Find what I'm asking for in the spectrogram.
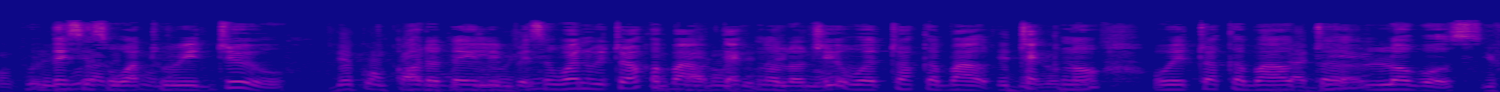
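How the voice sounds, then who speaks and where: Noticeable background noise is audible throughout. The talking proceeds at a moderate pace. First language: not English. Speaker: summit panelist. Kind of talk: panel discussion. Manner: halting.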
